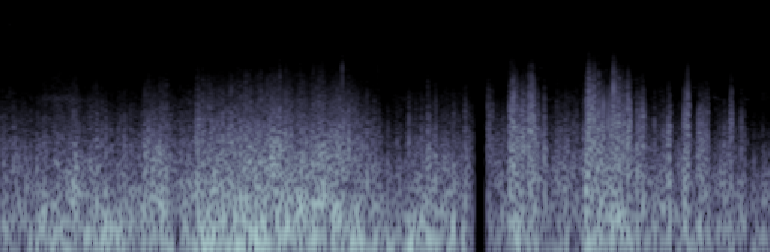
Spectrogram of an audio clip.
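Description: Wind buffeting the microphone in uneven gusts. The sound cuts out for an instant about four seconds in, then the gusts go on.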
